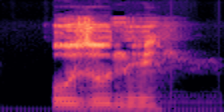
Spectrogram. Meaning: to ozonate
- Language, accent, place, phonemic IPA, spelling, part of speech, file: French, France, Lyon, /o.zɔ.ne/, ozoner, verb, LL-Q150 (fra)-ozoner.wav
